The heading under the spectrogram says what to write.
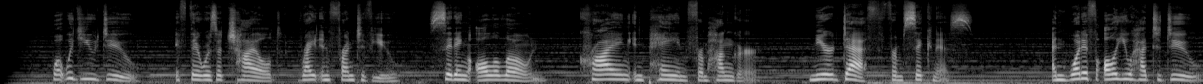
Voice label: female english canadian neutral north american accent charity; appeal; unicef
